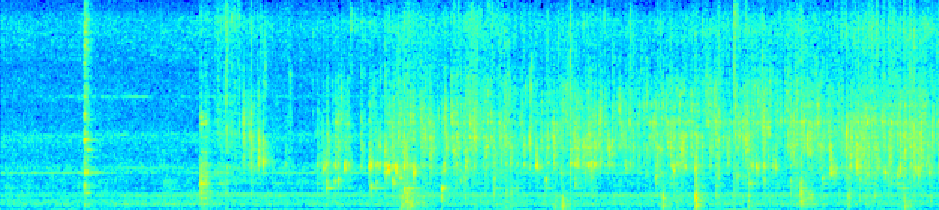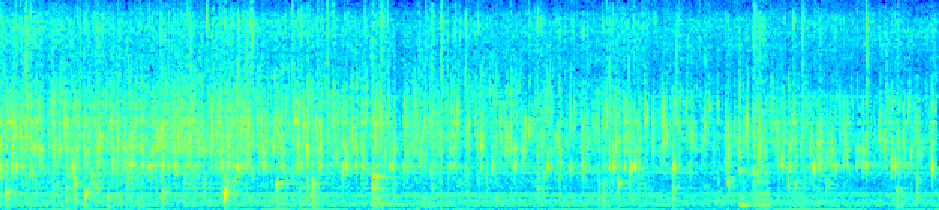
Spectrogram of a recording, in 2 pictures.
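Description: Batter-coated pieces of purple sweet potato deep-frying in hot oil in a wok, with a steady sizzle full of small crackles. The sizzle grows louder about three seconds in. Scattered clicks and scrapes come from a slotted spatula turning the pieces.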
